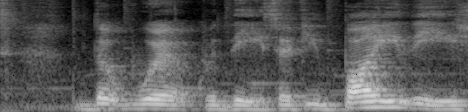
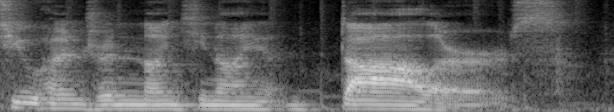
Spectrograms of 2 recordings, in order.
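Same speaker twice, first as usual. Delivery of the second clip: fake, put-on American accent. Giving the price of DJ decks in America: American accent. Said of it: "That's my American accent, by the way".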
